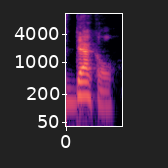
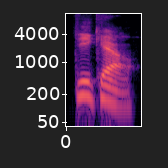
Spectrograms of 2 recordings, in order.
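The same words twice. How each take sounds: First: It is said the Canadian way. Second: It is said the American way.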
